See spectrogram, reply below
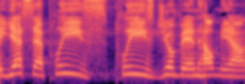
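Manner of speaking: acted-out, frantic, panicked voice. Retelling how they begged a man to jump in and help, retelling a panicked plea. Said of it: "And I'm panicking".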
